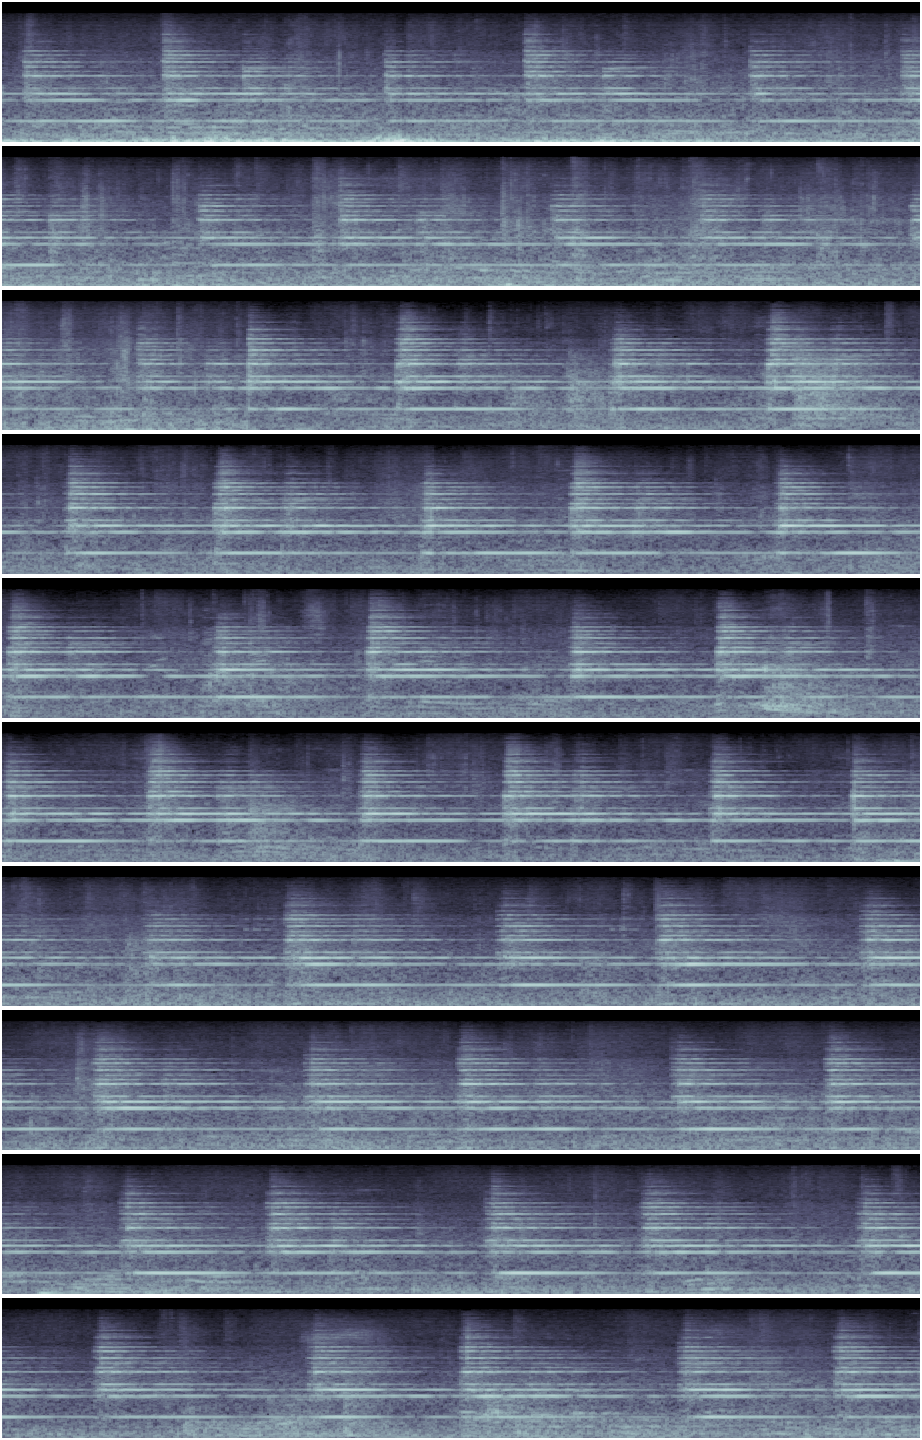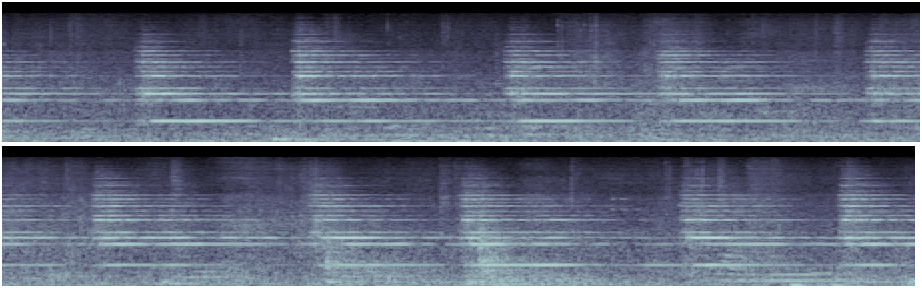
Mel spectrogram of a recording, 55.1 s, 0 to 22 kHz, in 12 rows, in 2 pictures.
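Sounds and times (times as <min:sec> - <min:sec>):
church bell ringing: 0:00.0 - 0:55.0.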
